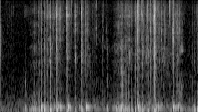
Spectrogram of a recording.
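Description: A metal blade shaves curls from the edge of a solid yellow bar of soap held in a hand with long decorated nails. Crisp, dry scraping cuts come in two bursts, each with bright crackly attacks over a low, soft thud.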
